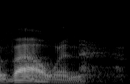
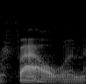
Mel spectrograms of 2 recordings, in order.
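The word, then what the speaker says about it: Vauen: I got my Vowin, or Fowlin, however y'all want to pronounce it. I've heard it pronounced both ways.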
